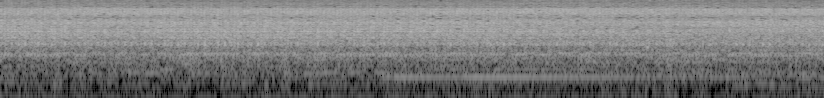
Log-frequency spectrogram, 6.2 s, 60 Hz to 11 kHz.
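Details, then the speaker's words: Jeep Renegade 1.4 L MultiAir turbo I4, after fixing a rough misfire (codes P0300, P0303, P0304, ignition coil C), with plugs checked: an even, steady idle with no stumble. The engine light is off and it runs cleanly. "Engine light is now off. Idling issues seem to be okay."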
